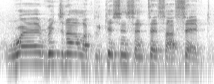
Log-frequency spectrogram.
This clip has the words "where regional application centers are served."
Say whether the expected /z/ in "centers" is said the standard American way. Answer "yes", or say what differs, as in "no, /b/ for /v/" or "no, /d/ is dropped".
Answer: no, /s/ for /z/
